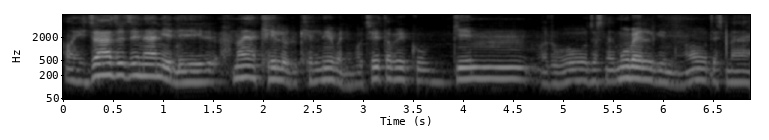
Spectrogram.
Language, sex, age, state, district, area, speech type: Nepali, male, 30-45, West Bengal, Darjeeling, rural, spontaneous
